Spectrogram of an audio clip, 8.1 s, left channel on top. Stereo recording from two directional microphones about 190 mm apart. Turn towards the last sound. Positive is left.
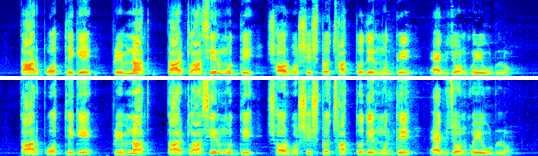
turn(degrees=-20)  # may be behind; listen again after turning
